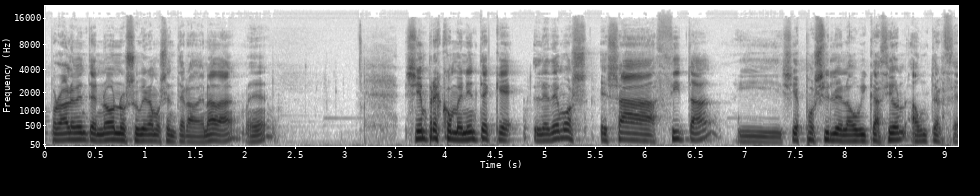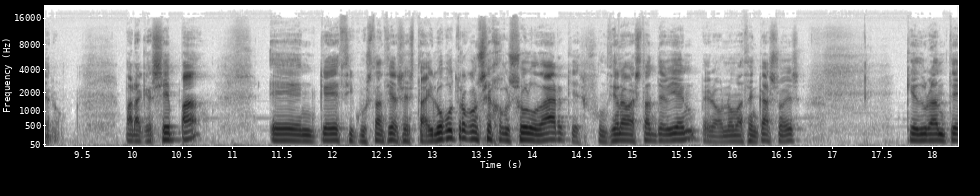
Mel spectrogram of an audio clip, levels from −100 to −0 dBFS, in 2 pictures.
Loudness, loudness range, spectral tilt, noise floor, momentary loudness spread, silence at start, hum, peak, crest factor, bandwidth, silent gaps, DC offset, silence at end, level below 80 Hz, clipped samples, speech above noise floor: -19 LUFS; 4 LU; -6 dB/octave; -54 dBFS; 10 LU; 0 s; none; 0 dBFS; 18 dB; 17 kHz; none; under 0.1%; 0 s; -52 dBFS; under 0.1%; 36 dB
